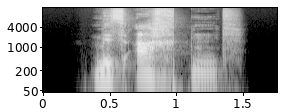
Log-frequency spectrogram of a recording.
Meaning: present participle of missachten
- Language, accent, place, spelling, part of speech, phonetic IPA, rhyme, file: German, Germany, Berlin, missachtend, verb, [mɪsˈʔaxtn̩t], -axtn̩t, De-missachtend.ogg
